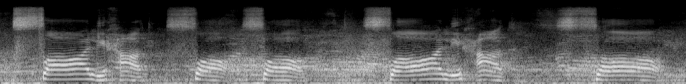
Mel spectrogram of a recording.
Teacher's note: سا میں یہاں اندر جو ہے نا وہ حلق میں گول کر کر کھوکھلا بنا دیتی ہوں تاکہ آواز موٹی بنے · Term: صاد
